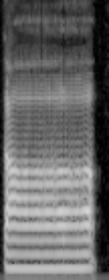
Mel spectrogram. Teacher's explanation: वो ऊपर वाले जो दांत हैं उसकी जड़ के साथ लगेगी, तब ये लफ्ज़ अदा होगा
